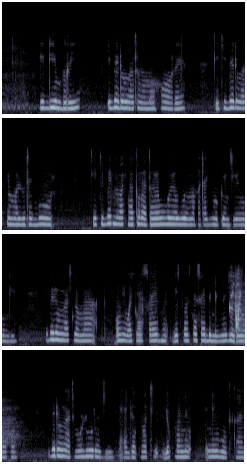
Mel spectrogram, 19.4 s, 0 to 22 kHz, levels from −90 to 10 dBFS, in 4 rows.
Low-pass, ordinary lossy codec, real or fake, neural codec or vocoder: 7.2 kHz; none; fake; codec, 44.1 kHz, 2.6 kbps, SNAC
